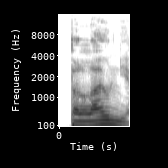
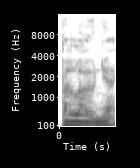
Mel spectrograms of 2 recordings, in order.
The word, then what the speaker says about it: Bologna: a big crash in Bologna I believe that's how they say it Bologna in Italy where a tanker lorry carrying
